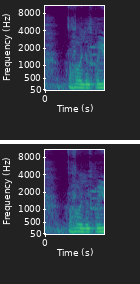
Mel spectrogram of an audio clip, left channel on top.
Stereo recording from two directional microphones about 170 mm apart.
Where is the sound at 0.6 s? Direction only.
25° left (ahead or behind).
